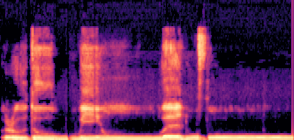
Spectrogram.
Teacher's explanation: Dan fur di sini mad arid lisukun 4 harokat, dan yang terakhir adalah ra dibaca tebal karena dia sukun dan sebelumnya ada dhammah · Bibir ditarik, pertama dia dhammah memang, bibir monyong, utuwi, lalu bibir ditarik ketika kasrah, dan kembali lagi bibir monyong karena huruf waw setelahnya.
